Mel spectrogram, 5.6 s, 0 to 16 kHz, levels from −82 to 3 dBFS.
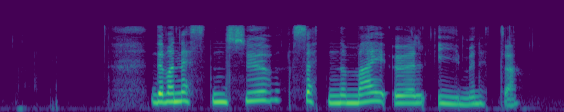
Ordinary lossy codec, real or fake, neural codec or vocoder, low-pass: MP3, 64 kbps; real; none; 7.2 kHz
